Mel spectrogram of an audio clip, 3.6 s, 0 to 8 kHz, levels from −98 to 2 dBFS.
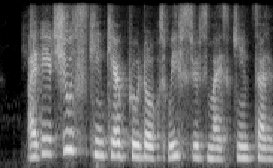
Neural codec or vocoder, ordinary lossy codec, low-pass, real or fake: codec, 16 kHz in and 24 kHz out, 0.6 kbps, FocalCodec, streaming, 4096 codes; none; 7.2 kHz; fake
